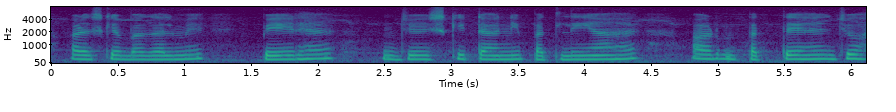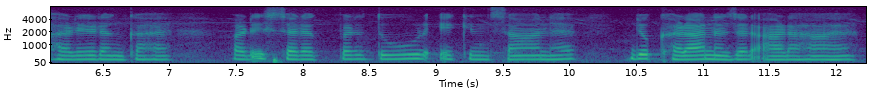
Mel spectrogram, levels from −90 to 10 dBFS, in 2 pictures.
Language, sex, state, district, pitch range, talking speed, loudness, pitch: Hindi, female, Bihar, Araria, 200-220 Hz, 155 wpm, -30 LUFS, 210 Hz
